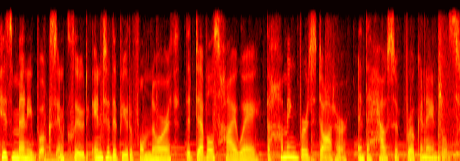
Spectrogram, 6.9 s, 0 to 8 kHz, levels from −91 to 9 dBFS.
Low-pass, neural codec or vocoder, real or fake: 7.2 kHz; none; real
